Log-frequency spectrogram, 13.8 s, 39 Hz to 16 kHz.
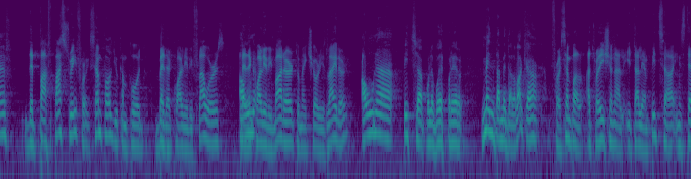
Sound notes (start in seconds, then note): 7.9 speaking spanish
